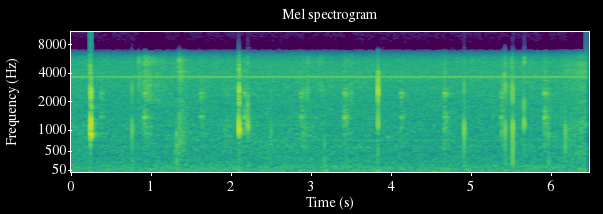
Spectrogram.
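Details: 11-day-old baby girl with hiccups: sharp, brief clicks repeating roughly every two seconds over steady room noise; hiccups.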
